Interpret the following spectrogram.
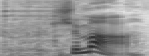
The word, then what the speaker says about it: Shema: is hear or listen which in hebrew is pronounced shema that's where the prayer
